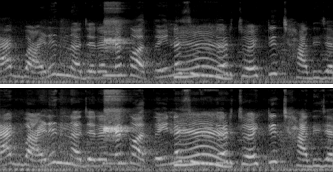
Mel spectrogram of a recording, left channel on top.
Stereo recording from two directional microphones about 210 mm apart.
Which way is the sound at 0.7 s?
45° left (ahead or behind).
